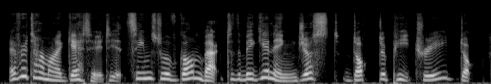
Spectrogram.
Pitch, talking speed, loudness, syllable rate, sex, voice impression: 225 Hz, 195 wpm, -21 LUFS, 5.1 syllables/s, female, feminine, very adult-like, slightly clear, calm, slightly strict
